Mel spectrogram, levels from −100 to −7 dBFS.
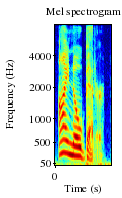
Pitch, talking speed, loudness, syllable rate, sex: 205 Hz, 175 wpm, -14 LUFS, 4.9 syllables/s, female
